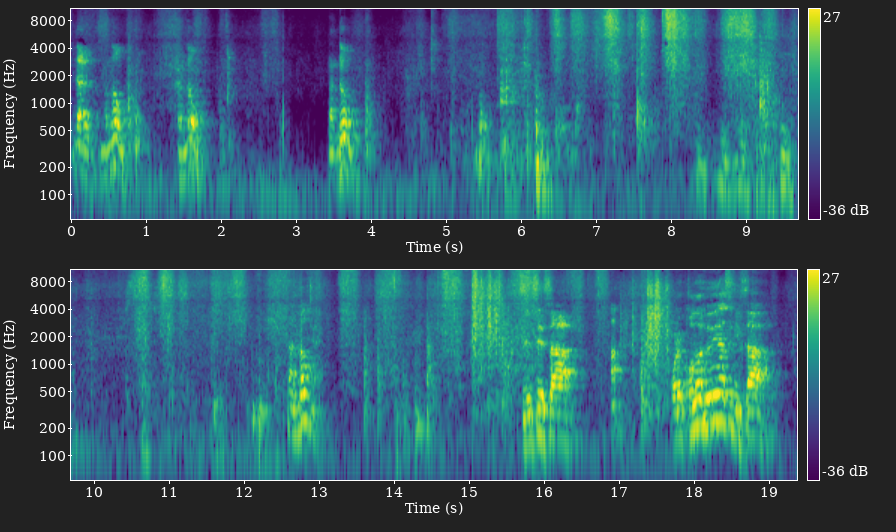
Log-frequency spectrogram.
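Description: Young men argue loudly in an echoing room.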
